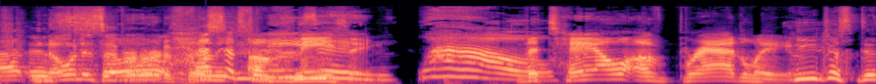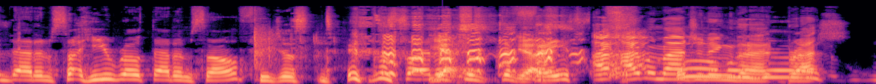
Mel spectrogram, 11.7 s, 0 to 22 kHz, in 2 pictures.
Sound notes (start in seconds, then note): 7.6 through laughter; 8.1 laughs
